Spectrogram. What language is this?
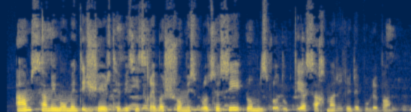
Georgian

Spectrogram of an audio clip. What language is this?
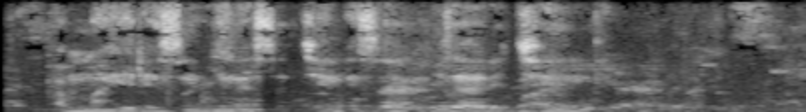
Kinyarwanda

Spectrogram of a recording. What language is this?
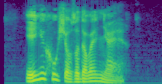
Belarusian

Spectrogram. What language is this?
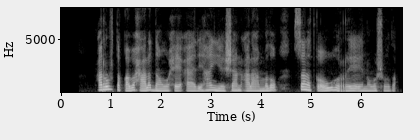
Somali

